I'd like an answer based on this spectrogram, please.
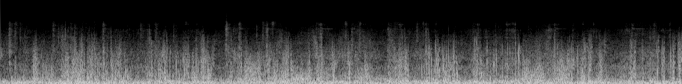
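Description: Wind buffeting the microphone of a camera on a moving fixed-gear bicycle, loud and steady, with quick irregular clicks and knocks running through it.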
